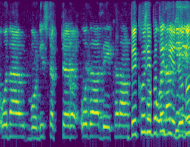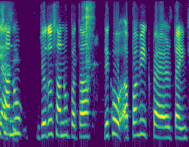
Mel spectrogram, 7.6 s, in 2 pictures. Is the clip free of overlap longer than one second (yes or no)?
yes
